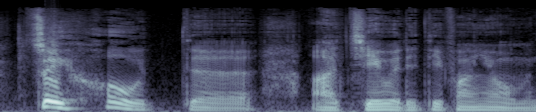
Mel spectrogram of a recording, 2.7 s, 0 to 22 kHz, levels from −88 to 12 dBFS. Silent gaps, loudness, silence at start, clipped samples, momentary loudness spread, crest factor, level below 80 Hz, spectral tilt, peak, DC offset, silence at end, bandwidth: none; -16 LUFS; 0.15 s; 0.3%; 15 LU; 16 dB; -38 dBFS; -5.5 dB/octave; 0 dBFS; under 0.1%; 0 s; 16.5 kHz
